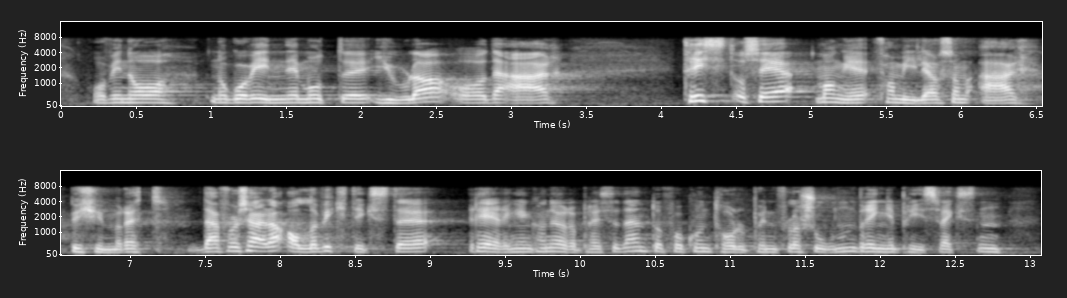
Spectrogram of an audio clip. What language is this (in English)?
Norwegian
